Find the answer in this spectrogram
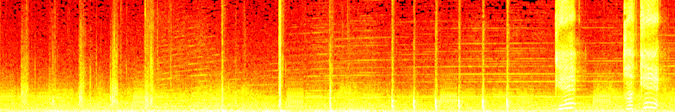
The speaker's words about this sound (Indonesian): Winnie berusaha memanggil dengan lebih keras lagi sambil terus mengetok pintu. Tapi tetap tidak ada jawaban.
